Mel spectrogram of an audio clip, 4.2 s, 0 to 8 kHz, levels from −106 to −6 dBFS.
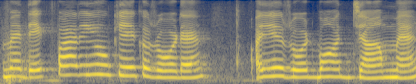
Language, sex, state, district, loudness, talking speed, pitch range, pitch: Hindi, female, Bihar, Katihar, -13 LUFS, 230 wpm, 245-295 Hz, 265 Hz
